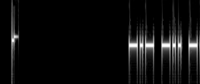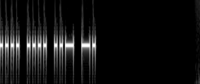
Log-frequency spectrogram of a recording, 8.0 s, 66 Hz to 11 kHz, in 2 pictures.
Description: Morse code, heard as a keyed tone, about 21 wpm, 700 Hz. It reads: KD6HUN
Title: USA Call Signs - 6 Characters - 22wpm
